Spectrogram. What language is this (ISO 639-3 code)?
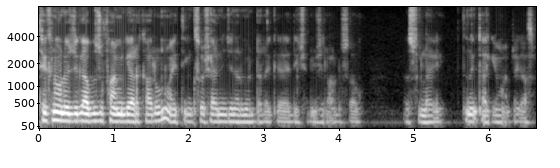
amh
